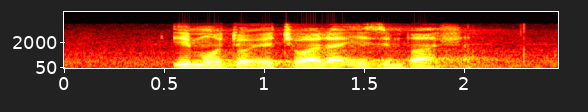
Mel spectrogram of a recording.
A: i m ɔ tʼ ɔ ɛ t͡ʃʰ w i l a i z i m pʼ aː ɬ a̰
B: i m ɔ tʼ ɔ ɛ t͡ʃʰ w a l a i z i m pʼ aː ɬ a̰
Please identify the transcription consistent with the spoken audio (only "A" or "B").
B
